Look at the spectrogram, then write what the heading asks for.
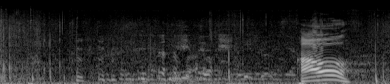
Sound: laughs

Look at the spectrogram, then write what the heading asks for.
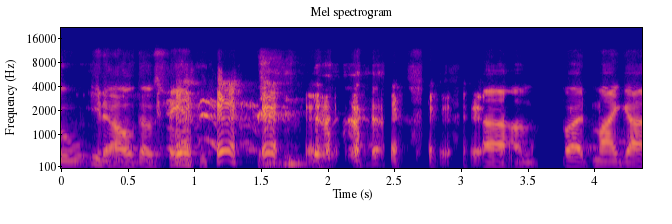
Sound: laughter

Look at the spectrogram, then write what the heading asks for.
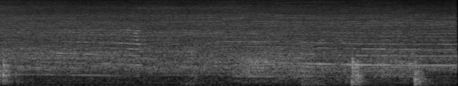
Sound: buzzing in the background

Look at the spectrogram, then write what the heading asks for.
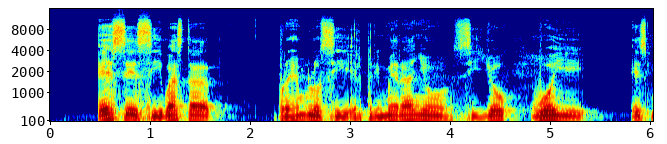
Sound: speaks in foreign language

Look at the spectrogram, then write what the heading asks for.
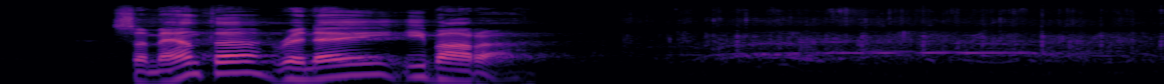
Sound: audience applauds

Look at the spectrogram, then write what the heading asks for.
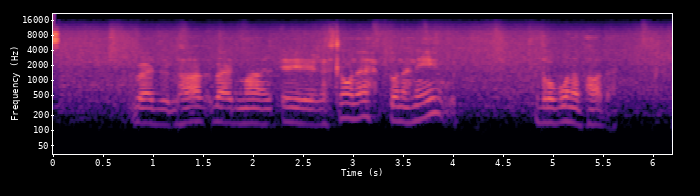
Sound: speaking foreign language

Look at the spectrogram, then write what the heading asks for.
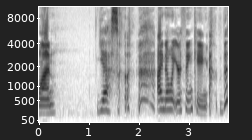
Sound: laugh

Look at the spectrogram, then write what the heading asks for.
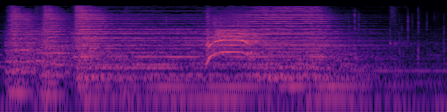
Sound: scream

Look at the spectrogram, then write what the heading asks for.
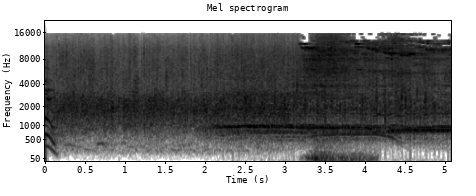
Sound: audience cheering

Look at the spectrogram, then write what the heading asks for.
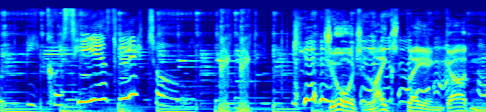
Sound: snorts

